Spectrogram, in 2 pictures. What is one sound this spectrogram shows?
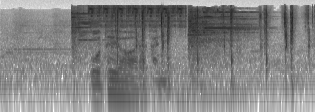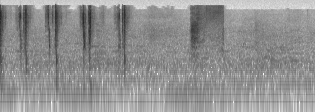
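Playing cards snap quickly onto a table one after another.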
